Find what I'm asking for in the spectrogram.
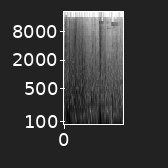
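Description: Rapid gunfire in a GTA V roleplay game session, a dense continuous burst of loud shots filling the whole moment with no clear pauses between them.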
